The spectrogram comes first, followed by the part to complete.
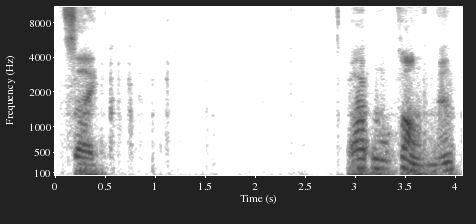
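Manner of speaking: ordinary talk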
